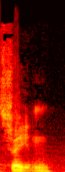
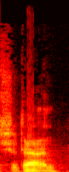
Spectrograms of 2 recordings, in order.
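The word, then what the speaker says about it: Šatan: Because, one, his last name was spelled Satan, but pronounced Shatan.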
